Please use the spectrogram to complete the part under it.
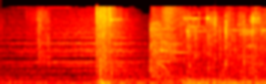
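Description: A chain snaps with a loud crack.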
